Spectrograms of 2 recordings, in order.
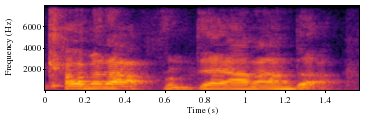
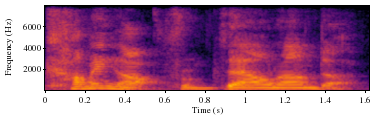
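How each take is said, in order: First: It is said in an Australian accent. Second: It is said in the speaker's usual accent.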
